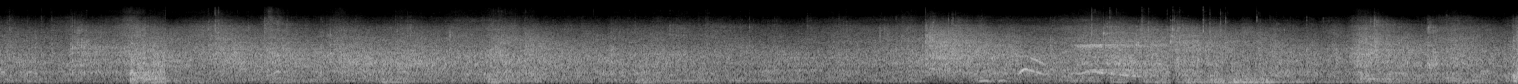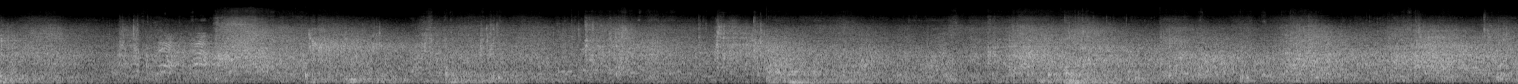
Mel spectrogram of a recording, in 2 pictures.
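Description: Ice hockey game in play on an arena rink: skate blades scraping the ice, sticks clacking and repeated thuds of the puck and players against the boards, with players' voices calling out.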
